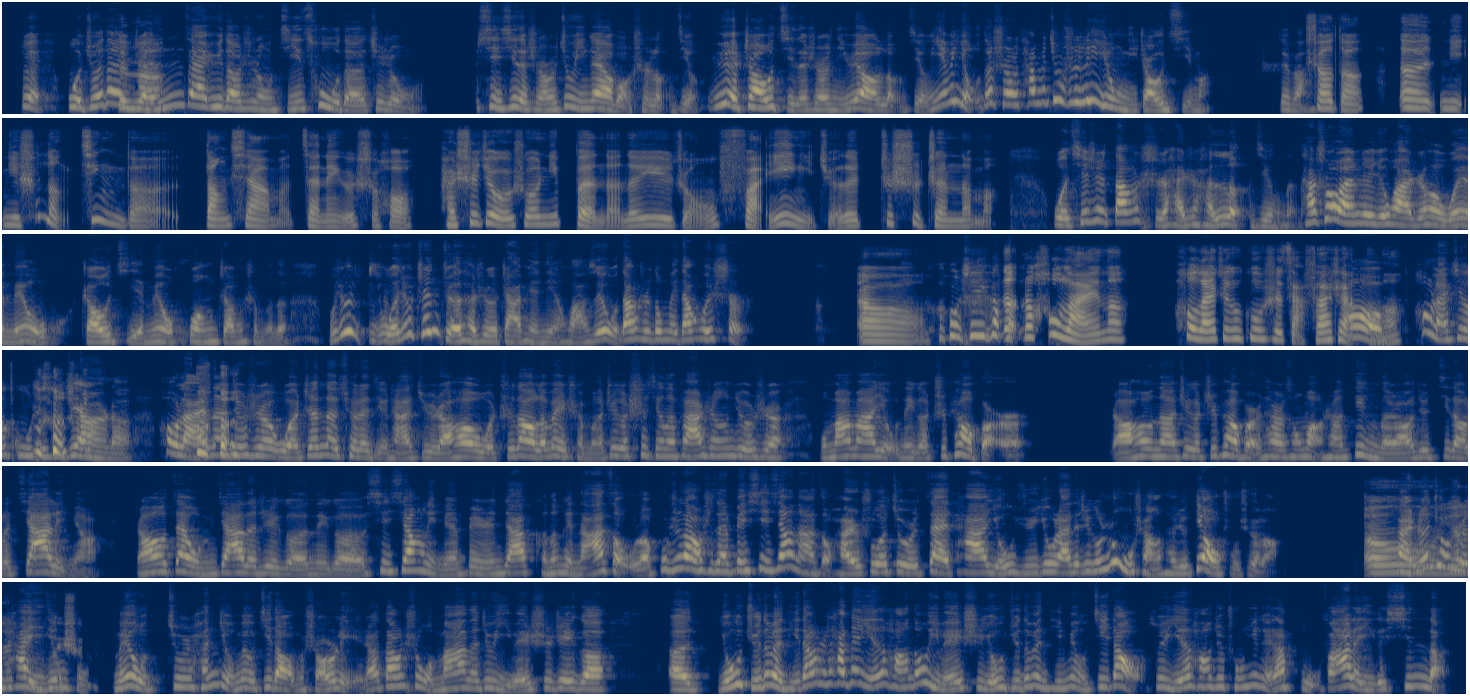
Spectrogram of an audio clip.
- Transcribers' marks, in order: laugh; laughing while speaking: "我是一个"; laugh
- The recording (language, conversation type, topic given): Chinese, podcast, 遇到网络诈骗时，你有哪些防护经验？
